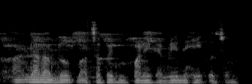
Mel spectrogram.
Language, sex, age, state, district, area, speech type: Nepali, male, 30-45, West Bengal, Alipurduar, urban, spontaneous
